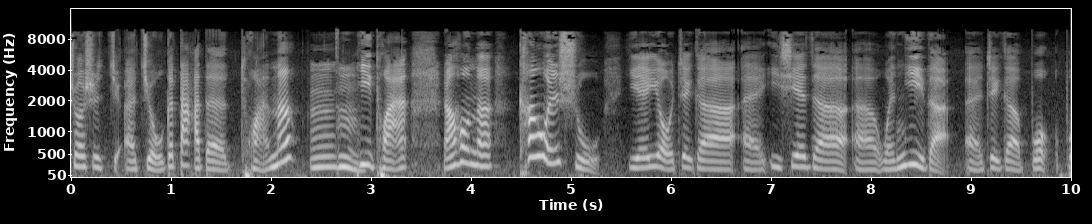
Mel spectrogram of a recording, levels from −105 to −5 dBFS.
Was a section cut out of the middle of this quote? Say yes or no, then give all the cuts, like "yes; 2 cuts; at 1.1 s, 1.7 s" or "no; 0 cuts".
no; 0 cuts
